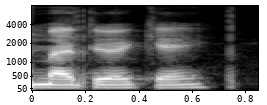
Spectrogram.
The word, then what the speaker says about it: Madueke: Noni Madueke. Madueke, yep. And I call him Madueke because I don't say his name properly.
